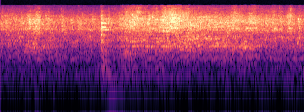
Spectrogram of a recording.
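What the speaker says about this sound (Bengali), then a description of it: "একদম ভাজা ভাজাও হয়ে এসছে" Onion and poppy seed paste fries in oil in a wok, giving a steady soft sizzle with faint stirring scrapes against the metal, close and continuous with no voices.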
